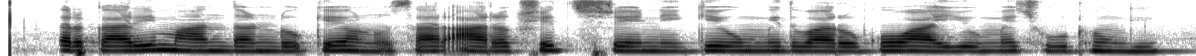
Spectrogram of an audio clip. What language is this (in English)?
Hindi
